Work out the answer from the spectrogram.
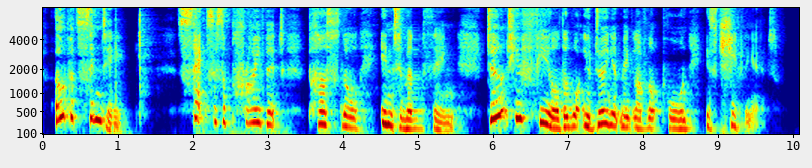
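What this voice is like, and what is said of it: Imitated posh British woman's accent. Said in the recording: “frightfully nice woman at the BBC in a British accent”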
